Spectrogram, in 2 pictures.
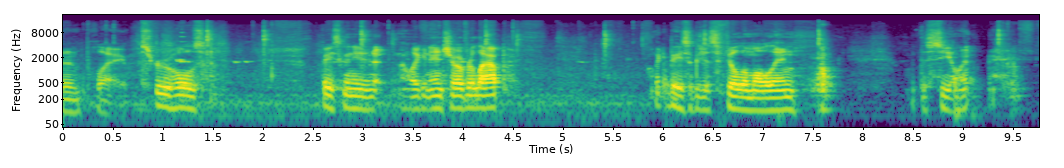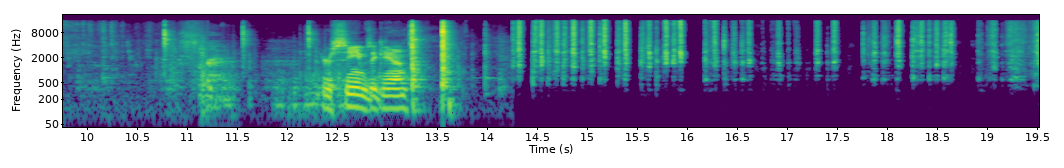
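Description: A caulking gun clicks as its trigger is squeezed.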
